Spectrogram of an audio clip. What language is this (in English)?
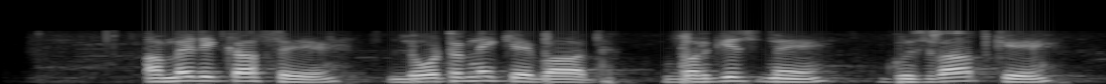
Hindi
